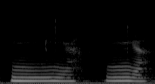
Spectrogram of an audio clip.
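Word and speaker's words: ง่าย: Oh, vous devez prononcer comme ça. Ngai.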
